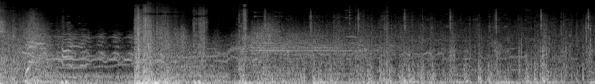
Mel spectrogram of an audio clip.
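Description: Horse hooves clatter rapidly in a galloping rhythm in the video game Red Dead Redemption, loud and close, mixed with a neigh and booming background effects.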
